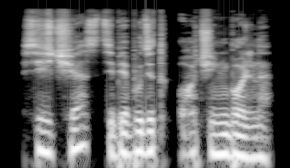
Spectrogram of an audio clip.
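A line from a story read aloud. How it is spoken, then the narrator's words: Female hiss into ear. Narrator (Russian): прошипела она ему в ухо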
